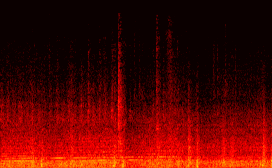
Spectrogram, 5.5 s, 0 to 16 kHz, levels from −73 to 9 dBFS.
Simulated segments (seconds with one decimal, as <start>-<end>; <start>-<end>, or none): none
